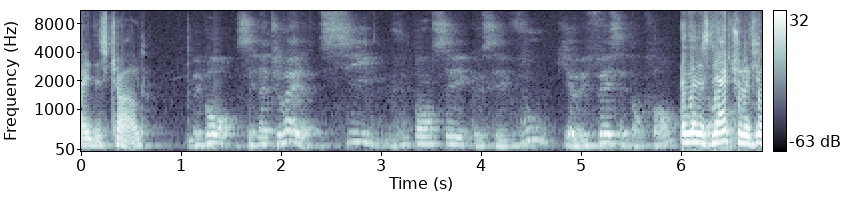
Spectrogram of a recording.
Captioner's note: French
